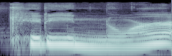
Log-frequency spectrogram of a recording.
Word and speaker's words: Knorr: It's by this creator who's called Kitty Knorr, I believe it's pronounced. Kitty and then K N O R R.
